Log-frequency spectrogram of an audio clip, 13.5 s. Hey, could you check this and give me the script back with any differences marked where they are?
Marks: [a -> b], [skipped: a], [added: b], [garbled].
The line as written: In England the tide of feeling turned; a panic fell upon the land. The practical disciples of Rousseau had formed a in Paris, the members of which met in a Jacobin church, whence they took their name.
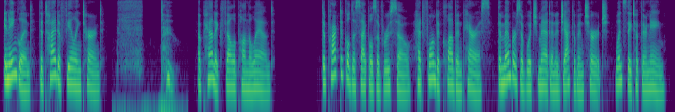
In England the tide of feeling turned; a panic fell upon the land. The practical disciples of Rousseau had formed a [added: club] in Paris, the members of which met in a Jacobin church, whence they took their name.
